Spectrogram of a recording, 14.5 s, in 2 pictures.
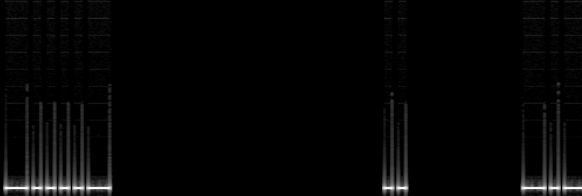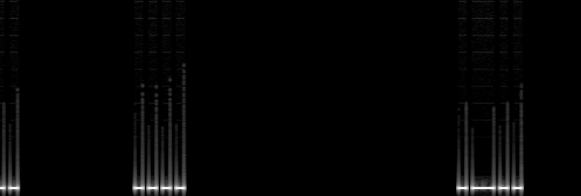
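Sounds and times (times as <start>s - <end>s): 
Morse code course tones: 0.1s - 1.4s, 6.6s - 7.5s, 9.0s - 9.6s, 13.0s - 13.8s.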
